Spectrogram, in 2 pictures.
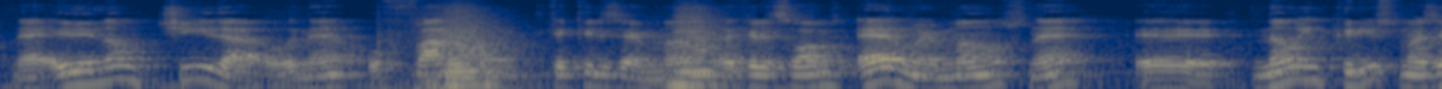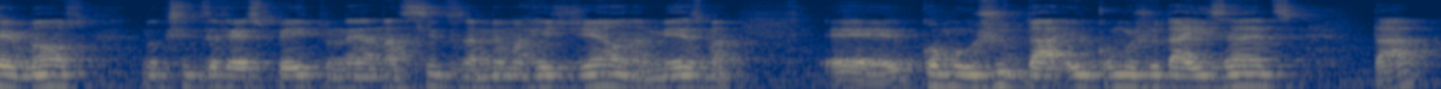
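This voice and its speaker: A man's voice: medium pitch, normal speed. A man, a pastor, explaining a Bible passage in a conversational teaching style, often checking in with his listener. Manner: explanatory, many tag questions. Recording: echoey room, distant mic.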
